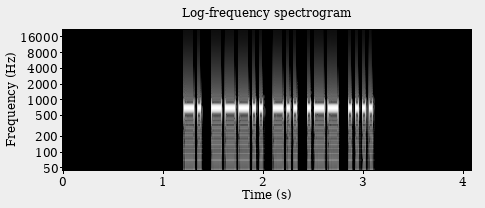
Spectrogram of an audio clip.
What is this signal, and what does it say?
Morse code, heard as a keyed tone, about 36 wpm, 700 Hz. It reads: N8DWH
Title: USA Call Signs - 5 Characters - 2x Character Spacing - 35wpm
